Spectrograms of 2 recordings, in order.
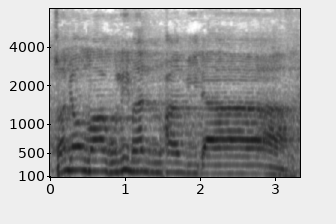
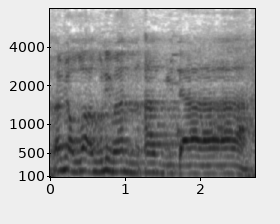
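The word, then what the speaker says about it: سمع الله لمن حمده: Kalau kemudian selesai itu, kebetulan sholat subuh, Sami Allahu liman hamidah. Bacanya pendek, Sami Allahu liman hamidah. Ini ada yang imamnya panjang, Sami Allahu liman hamidah.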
